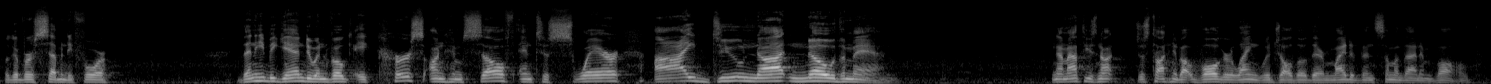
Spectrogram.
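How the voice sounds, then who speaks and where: A man preaching a sermon at a middle pitch, swinging from loud, emphatic lines to hushed, low asides. He raises his voice to act out accusers, then drops back to a quiet, sober tone. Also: normal speed. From California. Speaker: pastor.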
